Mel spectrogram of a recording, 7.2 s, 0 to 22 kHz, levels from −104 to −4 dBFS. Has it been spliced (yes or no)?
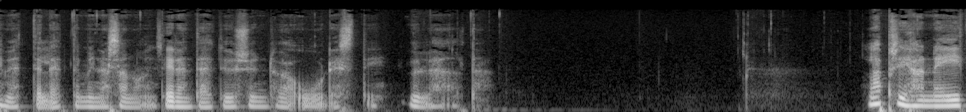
yes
